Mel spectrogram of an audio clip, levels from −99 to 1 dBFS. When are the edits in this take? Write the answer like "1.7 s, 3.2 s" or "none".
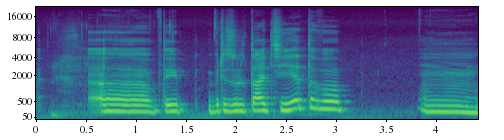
1.2 s

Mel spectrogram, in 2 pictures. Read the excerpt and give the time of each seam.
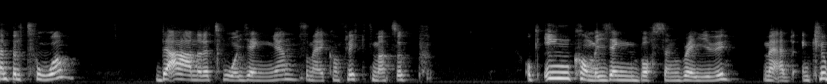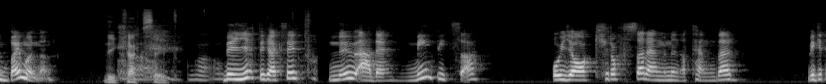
9.3 s, 11.4 s

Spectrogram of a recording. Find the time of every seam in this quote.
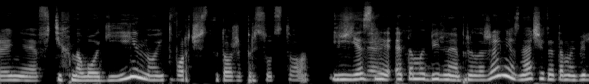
3.2 s

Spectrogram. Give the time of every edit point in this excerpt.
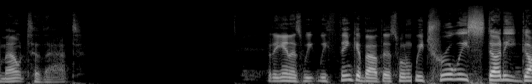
4.1 s

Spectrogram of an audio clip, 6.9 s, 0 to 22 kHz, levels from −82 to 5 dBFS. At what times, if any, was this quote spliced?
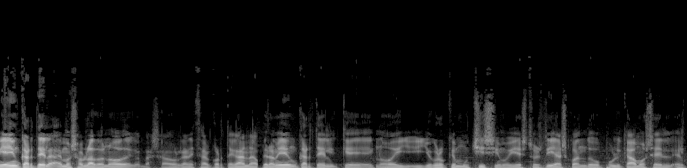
2.6 s, 3.8 s

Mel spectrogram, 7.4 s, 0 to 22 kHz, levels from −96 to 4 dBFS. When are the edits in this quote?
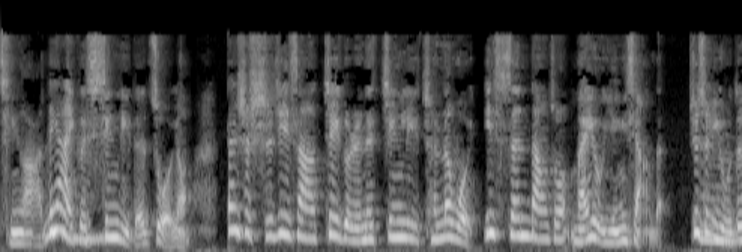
none

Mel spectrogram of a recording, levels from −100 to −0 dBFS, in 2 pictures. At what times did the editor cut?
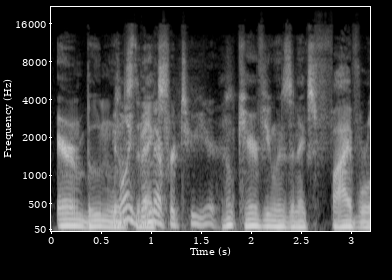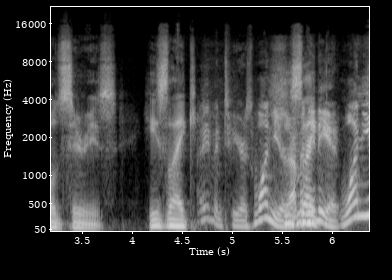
none

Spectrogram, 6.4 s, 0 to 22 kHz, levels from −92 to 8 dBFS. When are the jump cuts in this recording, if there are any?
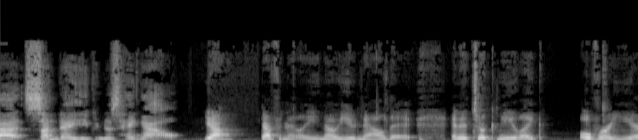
1.9 s

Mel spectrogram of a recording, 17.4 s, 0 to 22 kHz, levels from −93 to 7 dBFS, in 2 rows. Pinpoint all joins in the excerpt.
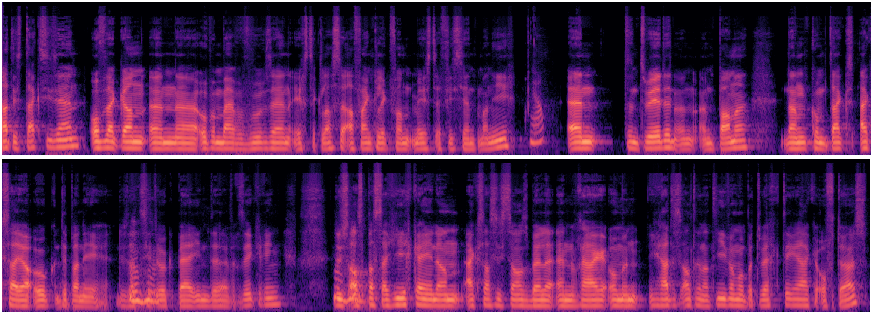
6.7 s, 11.6 s, 13.3 s

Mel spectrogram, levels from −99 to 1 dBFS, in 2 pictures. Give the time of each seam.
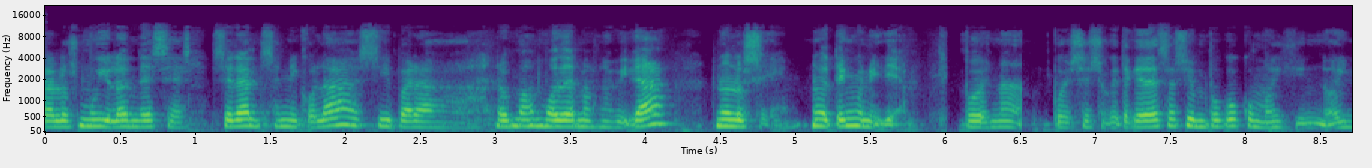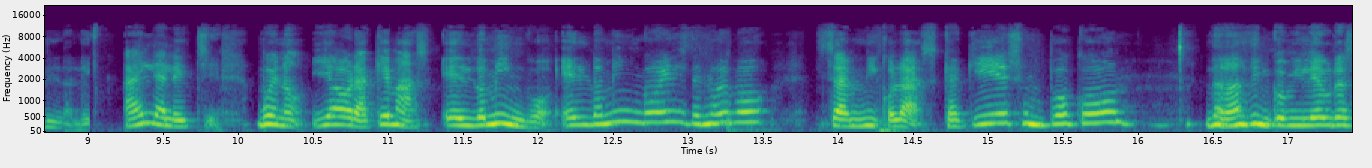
6.0 s, 16.4 s

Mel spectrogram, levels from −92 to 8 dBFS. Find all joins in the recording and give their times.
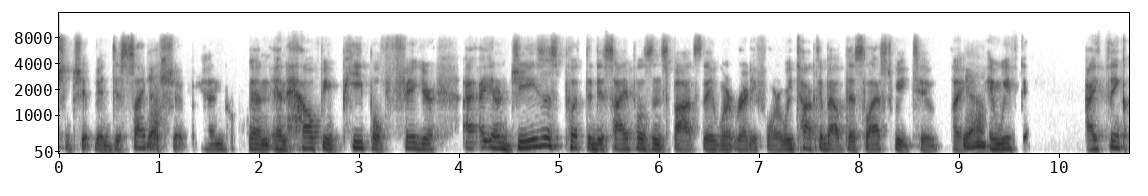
none

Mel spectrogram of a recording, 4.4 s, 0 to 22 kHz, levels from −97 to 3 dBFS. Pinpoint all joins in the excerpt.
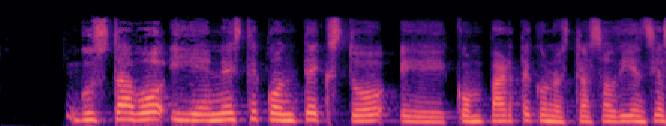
none

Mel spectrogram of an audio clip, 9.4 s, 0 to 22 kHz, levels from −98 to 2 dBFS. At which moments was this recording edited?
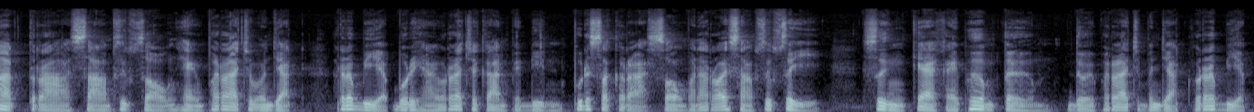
2.9 s, 7.9 s

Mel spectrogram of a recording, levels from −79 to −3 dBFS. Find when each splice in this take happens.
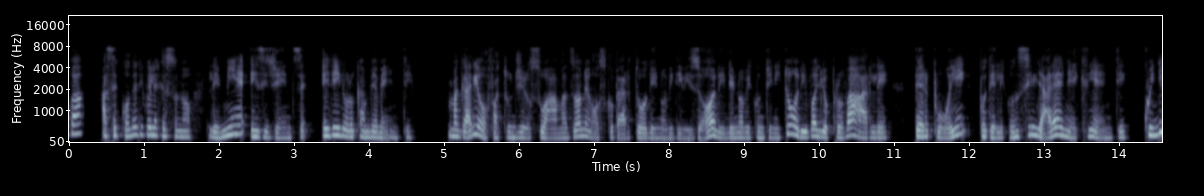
none

